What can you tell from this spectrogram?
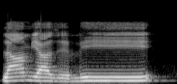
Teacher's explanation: لام کے بعد یا ہے، اس یا کو لمبا کریں گے ایک الف کی مقدار. لام کو یا سے ملائیں گے.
